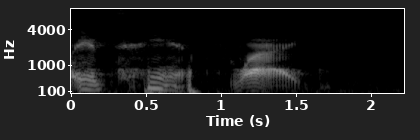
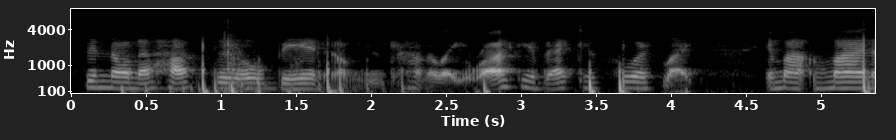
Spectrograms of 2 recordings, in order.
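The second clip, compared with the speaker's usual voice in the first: ordinary talk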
